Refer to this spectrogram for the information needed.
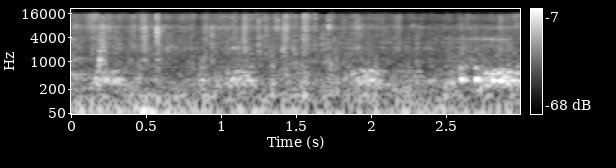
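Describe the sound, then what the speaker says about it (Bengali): Black Huma pigeons coo softly in low, repeated murmurs over a steady background hiss, at a pigeon farm in Shibganj, Bangladesh, while it rains outside. "এই কবুতর জোড়া দেখতে পাচ্ছেন এই দুটো আমার ব্ল্যাক হুমা"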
